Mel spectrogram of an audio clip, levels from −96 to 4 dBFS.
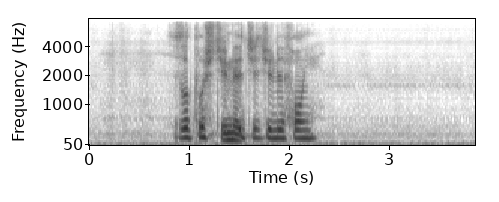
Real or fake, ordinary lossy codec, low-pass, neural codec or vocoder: fake; none; 7.2 kHz; autoencoder, 22.05 kHz, a latent of 192 numbers a frame, VITS, trained on many speakers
